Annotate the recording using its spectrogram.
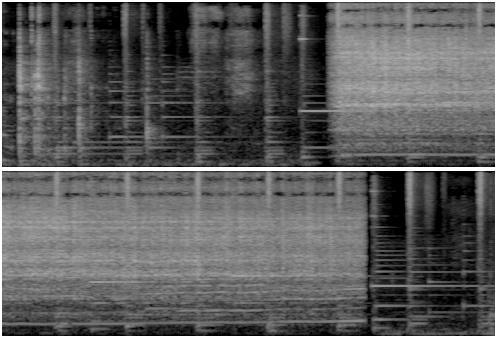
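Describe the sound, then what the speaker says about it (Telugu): A kitchen mixer grinder whirs loudly and steadily for about five seconds as it blends chopped beetroot and ginger in the jar, with clinks and handling sounds before and after. "ఇప్పుడు మనం అది మిక్సీ పట్టుకున్నాం ఇలాగా."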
